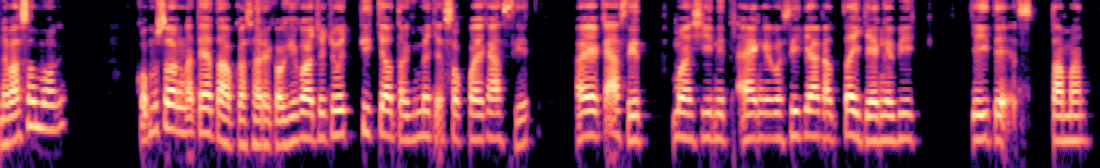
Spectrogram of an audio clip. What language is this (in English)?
Kalenjin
